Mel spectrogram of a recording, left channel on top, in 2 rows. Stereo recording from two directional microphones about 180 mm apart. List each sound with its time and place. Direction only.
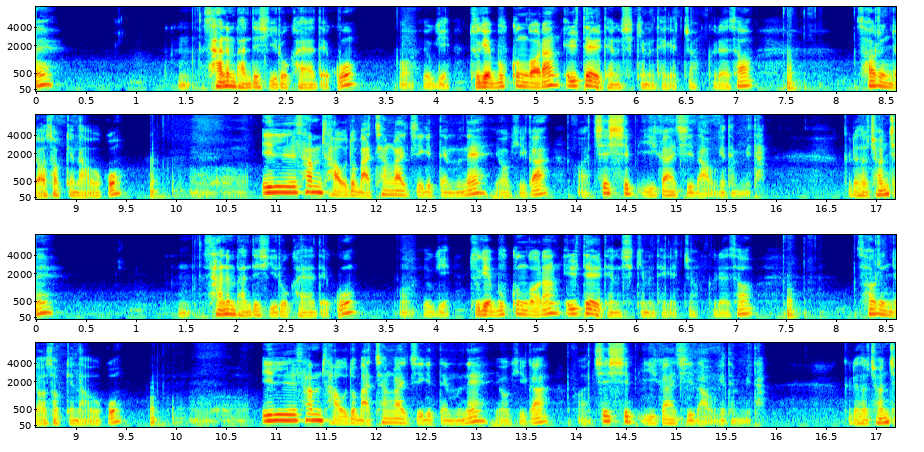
1.4 s speech: 10° left (ahead or behind)
8.2 s speech: 10° left (ahead or behind)
10.8 s speech: 15° left (ahead or behind)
